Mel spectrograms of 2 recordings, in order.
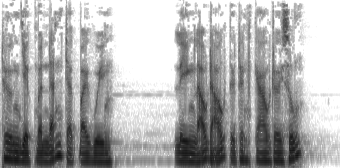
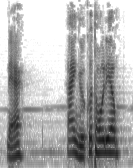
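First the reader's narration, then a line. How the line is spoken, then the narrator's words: Annoyed shout. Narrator (Vietnamese): Cô Tư bực mình la lên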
